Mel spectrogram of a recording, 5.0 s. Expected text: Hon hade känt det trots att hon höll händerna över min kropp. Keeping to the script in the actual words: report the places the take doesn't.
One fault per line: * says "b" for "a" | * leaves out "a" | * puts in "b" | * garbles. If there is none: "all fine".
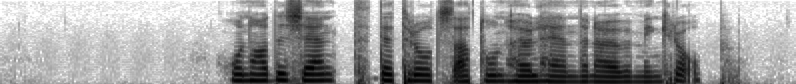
all fine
